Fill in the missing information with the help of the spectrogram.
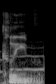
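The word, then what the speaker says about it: क्लीं: Next is clim pronounced clim with a soft.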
